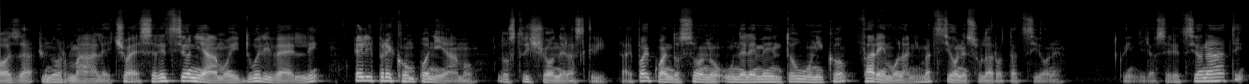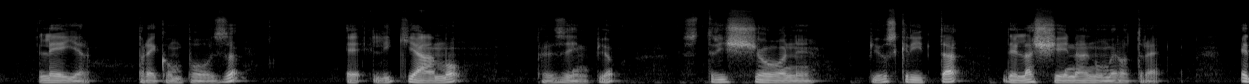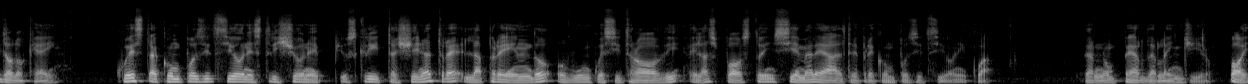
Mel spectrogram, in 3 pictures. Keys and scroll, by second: 18.5 s.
